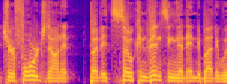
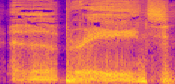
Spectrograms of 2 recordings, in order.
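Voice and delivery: whispered zombie moan; breathy undead groan on brains; 3 semitones lower than usual. Pretend. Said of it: "which is like a zombie".

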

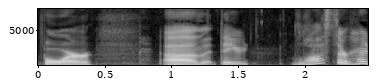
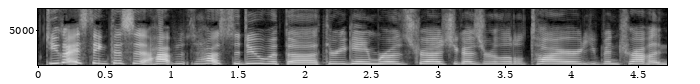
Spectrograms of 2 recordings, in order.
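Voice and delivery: higher, mock reporter quizzing the players; a lightly voiced locker-room reporter, higher; reporter's question; 9 semitones higher than usual. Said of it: "someone asked them".

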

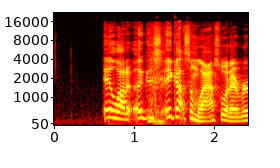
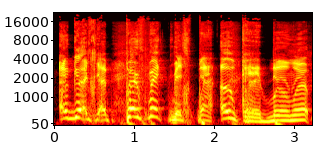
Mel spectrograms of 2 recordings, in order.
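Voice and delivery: slow, higher, louder smug mock voice; smug heckler; 6 semitones higher, 5 dB louder than usual. Comic imitates the heckler's smug line, hammed-up. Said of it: "he just like".

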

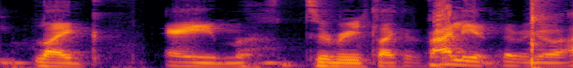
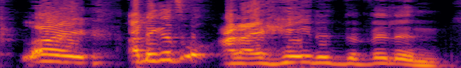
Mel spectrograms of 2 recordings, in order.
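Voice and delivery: ordinary talk, nothing marked

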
